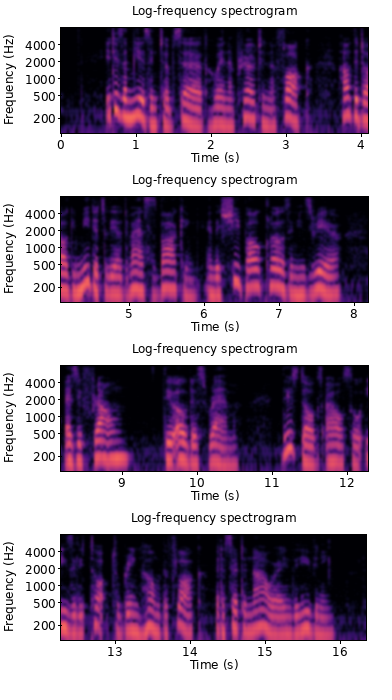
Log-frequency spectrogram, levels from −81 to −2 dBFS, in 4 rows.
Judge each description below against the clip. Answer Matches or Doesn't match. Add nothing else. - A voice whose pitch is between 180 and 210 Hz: Doesn't match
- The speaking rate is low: Doesn't match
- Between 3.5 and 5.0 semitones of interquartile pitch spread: Matches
